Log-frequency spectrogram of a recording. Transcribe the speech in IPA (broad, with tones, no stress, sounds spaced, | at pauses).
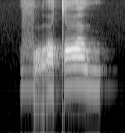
v ɔ̰˧˩ w tˤ a˥˧ w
